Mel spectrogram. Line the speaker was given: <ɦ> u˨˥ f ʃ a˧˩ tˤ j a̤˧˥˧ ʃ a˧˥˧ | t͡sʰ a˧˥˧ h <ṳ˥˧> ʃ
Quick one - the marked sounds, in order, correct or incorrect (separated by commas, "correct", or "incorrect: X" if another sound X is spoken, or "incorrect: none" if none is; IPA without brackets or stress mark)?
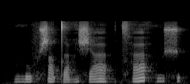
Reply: correct, correct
